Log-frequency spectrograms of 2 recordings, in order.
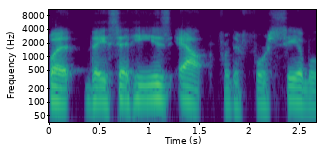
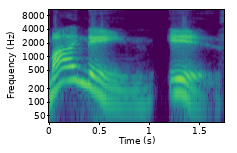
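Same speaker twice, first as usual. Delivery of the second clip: boxing-ring announcer style, louder; 9 dB louder than usual. Told to read the line as if announcing from the ring, like a ring announcer. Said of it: "do it like you're doing it from the ring".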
